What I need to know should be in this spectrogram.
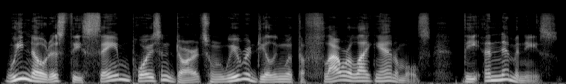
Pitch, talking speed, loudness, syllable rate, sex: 140 Hz, 180 wpm, -19 LUFS, 5.5 syllables/s, male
